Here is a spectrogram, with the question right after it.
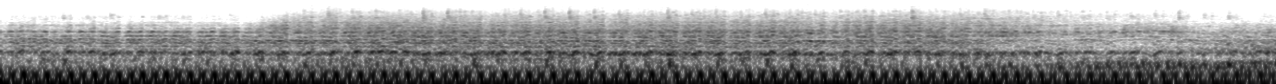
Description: I was changing the engine oil on my motorcycle when I realized there's a rattling noise coming from up front near the engine.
